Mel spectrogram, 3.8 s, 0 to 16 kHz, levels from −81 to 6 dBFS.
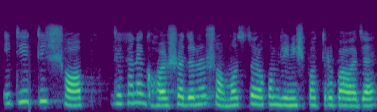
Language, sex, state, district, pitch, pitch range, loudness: Bengali, female, West Bengal, Kolkata, 245 Hz, 230-285 Hz, -19 LUFS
